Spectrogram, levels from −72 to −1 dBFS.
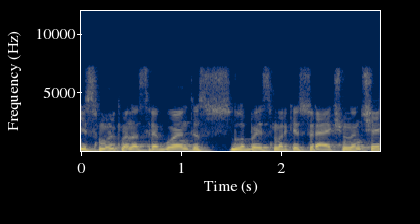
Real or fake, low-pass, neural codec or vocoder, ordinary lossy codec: real; 7.2 kHz; none; Opus, 64 kbps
